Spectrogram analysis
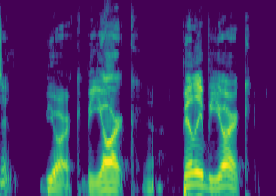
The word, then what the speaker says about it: Bjork: If you guys are down to get into that, so Billy Bjork, is that how you pronounce it? Bjork.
